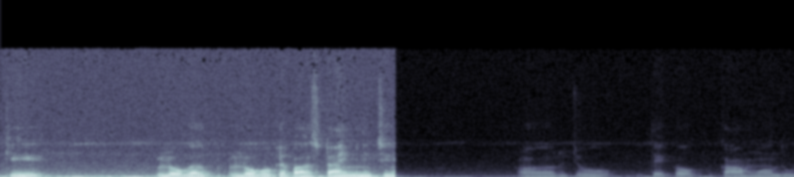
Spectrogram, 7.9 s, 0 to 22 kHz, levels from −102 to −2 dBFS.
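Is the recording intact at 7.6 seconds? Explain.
No. At 7.6 s the speech sits inside an audio dropout to a faint residue that begins at 3.95 s and runs to the end of the clip. The signal cuts off abruptly, leaving only a faint residue roughly 30 dB down, likely from a live path losing its feed. The waveform shows a sudden collapse to a thin trace, and the spectrogram an abrupt fall to near-blank energy.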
